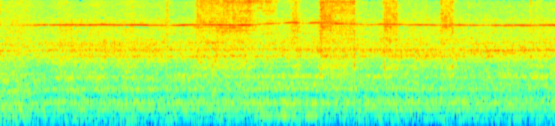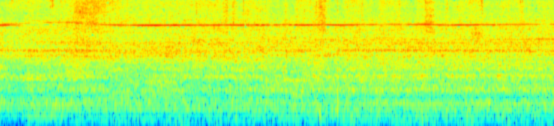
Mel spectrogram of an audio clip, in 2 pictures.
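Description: A shop vacuum runs steadily, its nozzle sucking debris from car carpet.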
